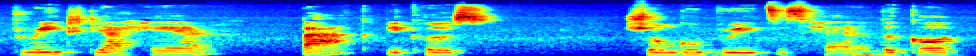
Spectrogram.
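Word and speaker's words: Ṣàngó: So technically, Shango is not spelled Shango, it's spelled Sango, but there's a mark, an indentation beneath the S to let you know that you pronounce it with a sh sound.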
